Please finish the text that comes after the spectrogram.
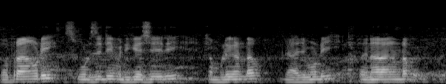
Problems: none marked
